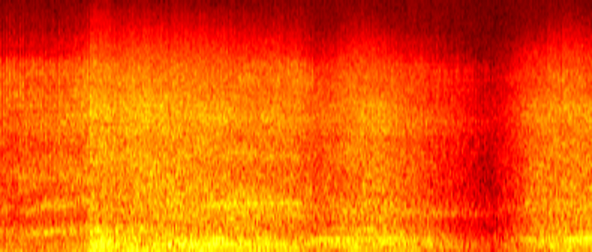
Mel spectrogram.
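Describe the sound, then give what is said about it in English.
Racing cars roar past at an auto race, a loud, continuous engine drone that swells, briefly fades around the sixth second, then surges back. No one speaks. “And there's plenty of speed at an auto race once they get going.”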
